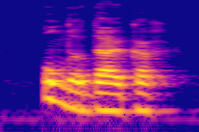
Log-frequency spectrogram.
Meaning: person in hiding
- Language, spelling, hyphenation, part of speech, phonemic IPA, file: Dutch, onderduiker, on‧der‧dui‧ker, noun, /ˈɔndərˌdœy̯kər/, Nl-onderduiker.ogg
